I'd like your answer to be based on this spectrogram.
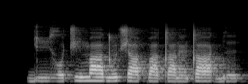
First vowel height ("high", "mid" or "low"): high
